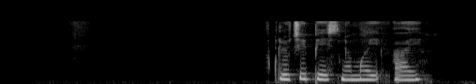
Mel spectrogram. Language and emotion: Russian, neutral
